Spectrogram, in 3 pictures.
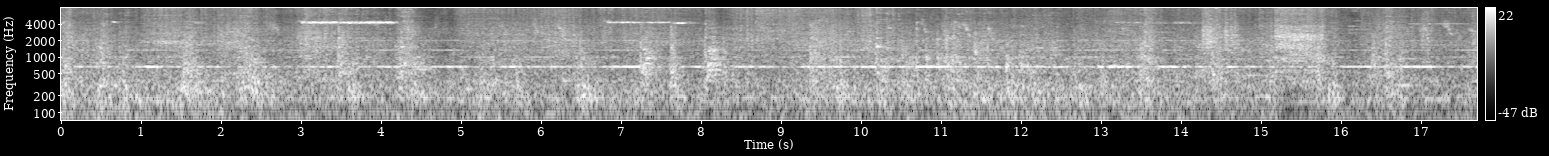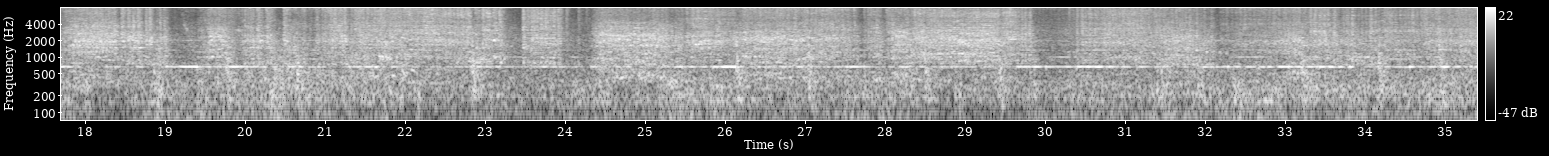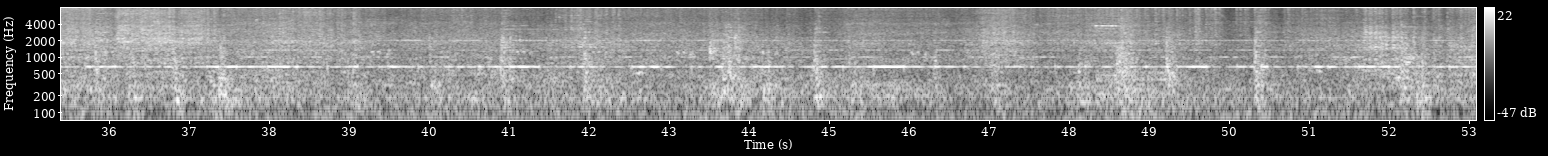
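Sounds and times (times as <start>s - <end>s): diesel locomotive rumbling: 0.0s - 53.0s
locomotive whine: 0.0s - 53.0s.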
